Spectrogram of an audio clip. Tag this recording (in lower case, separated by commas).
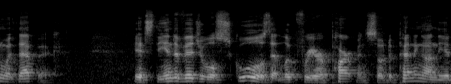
speech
